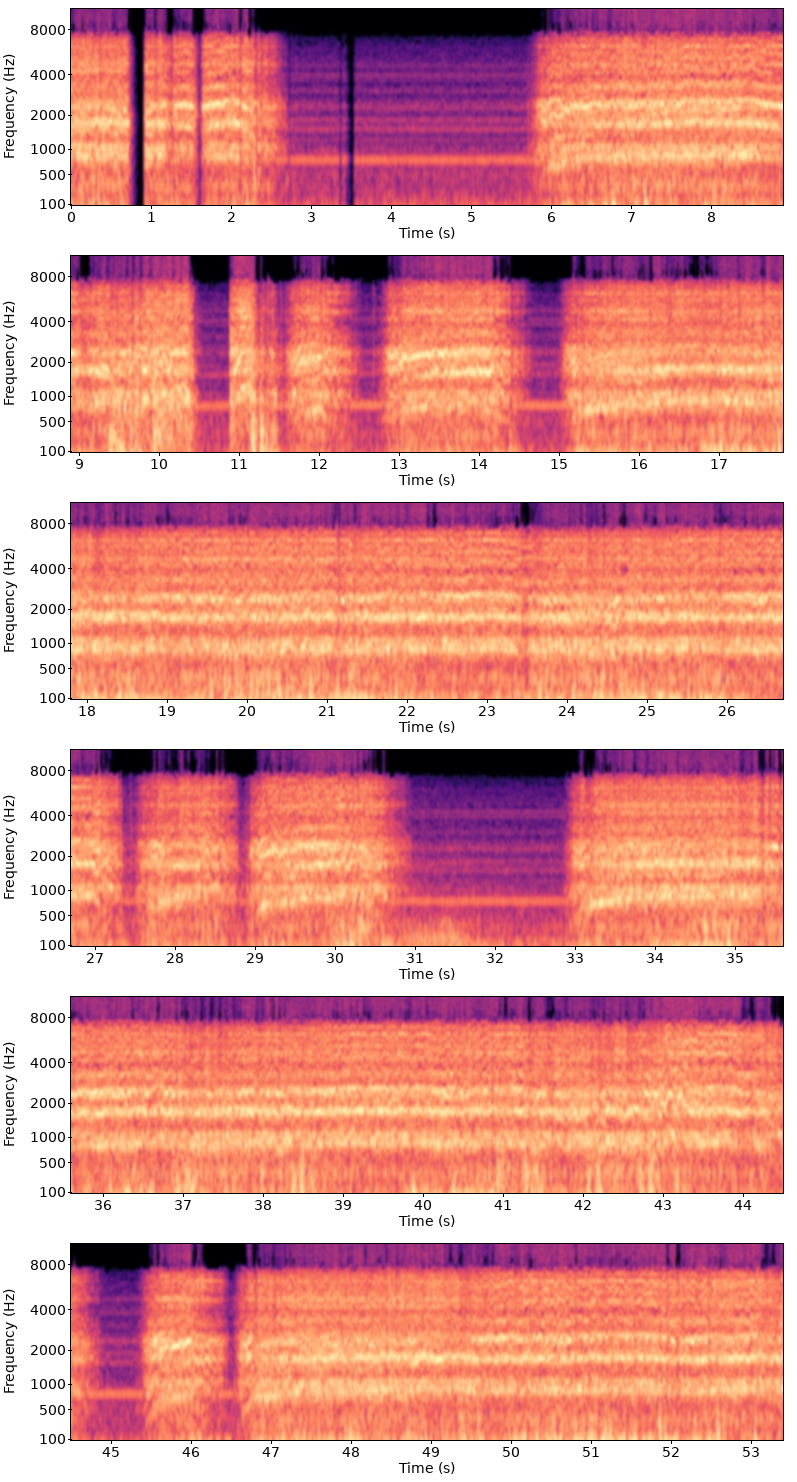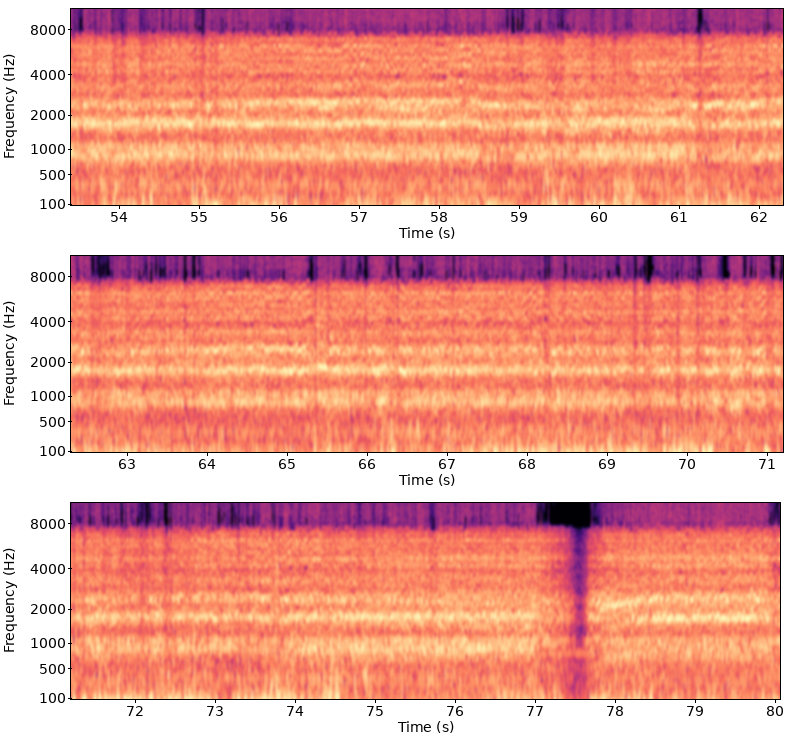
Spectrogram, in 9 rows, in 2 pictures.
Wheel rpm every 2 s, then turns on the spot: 210, 80, 0, 170, 210, 140, 120, 100, 220, 220, 230, 230, 220, 150, 130, 50, 90, 210, 220, 230, 220, 210, 90, 160, 220, 220, 220, 230, 220, 210, 220, 230, 230, 230, 230, 220, 230, 220, 140, 180.
44-46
